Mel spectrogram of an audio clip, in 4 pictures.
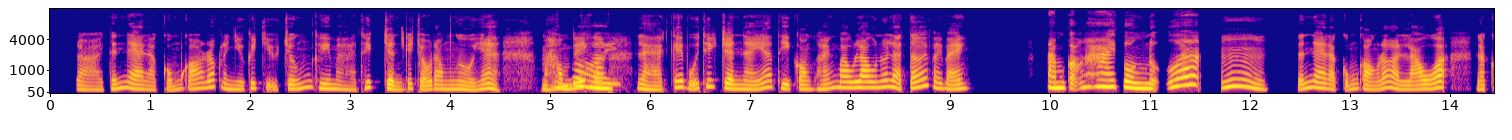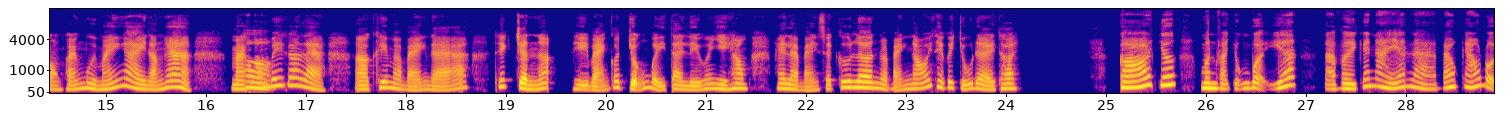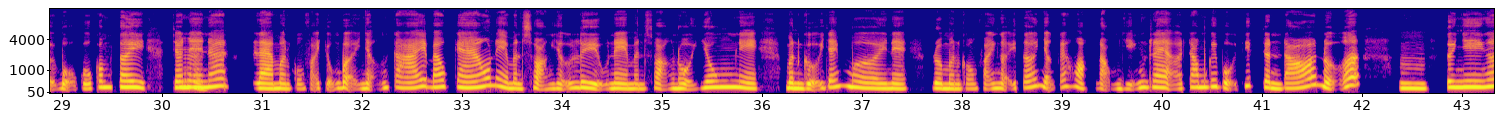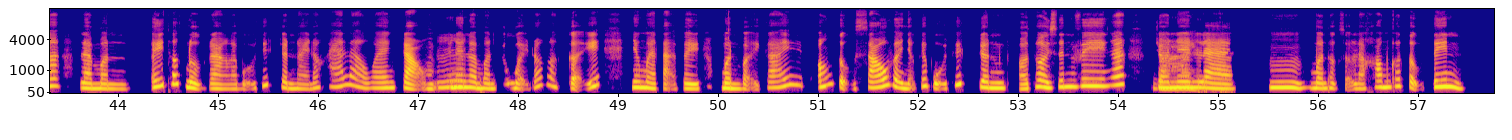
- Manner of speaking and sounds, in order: tapping; other background noise
- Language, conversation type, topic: Vietnamese, advice, Làm thế nào để vượt qua nỗi sợ thuyết trình trước đông người?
